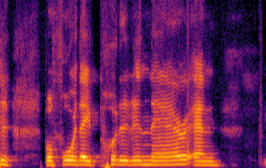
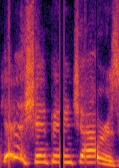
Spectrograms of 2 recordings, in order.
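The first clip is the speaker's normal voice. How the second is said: mock cheer, higher pitch without extra volume; excited groom; 9 semitones higher than usual. Retelling a guy calling for champagne showers, mock excited cheer. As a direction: lightly imitate a thrilled reveler's high cheer.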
